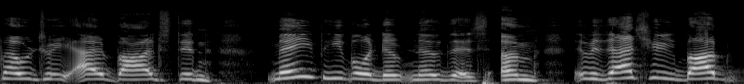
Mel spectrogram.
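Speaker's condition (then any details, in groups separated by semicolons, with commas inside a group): Cerebral palsy; not degenerative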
